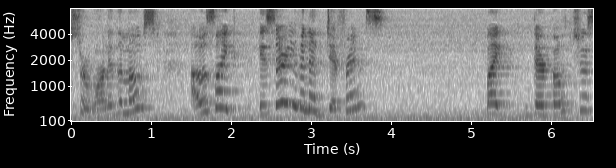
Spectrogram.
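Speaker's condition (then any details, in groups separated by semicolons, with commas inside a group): No condition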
